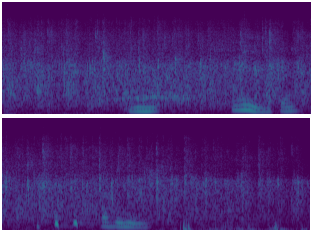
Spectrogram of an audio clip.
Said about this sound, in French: Est-ce qu'on peut les applaudir ce matin? Gloire à Dieu.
